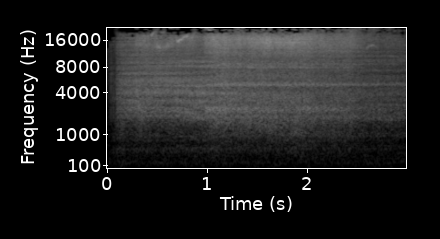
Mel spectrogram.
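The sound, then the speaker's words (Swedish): A slow exhale through lips pressed lightly together to hold back the air, heard as a soft, steady hiss lasting about three seconds that fades slightly near the end, with no other sounds. “så kan man lägga ett litet motstånd med läpparna när man andas ut. Så att man liksom silar ut luften så det går lite långsammare.”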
